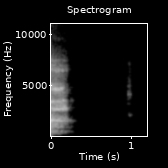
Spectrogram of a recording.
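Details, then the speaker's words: Adult physician imitating a child's croup cough: single short, harsh, seal-like barking cough from upper-airway narrowing high in the windpipe, linked to Omicron in children 5 and under; croup barking cough. "It's a restriction to airflow that's happening high up in the windpipe, and it sounds like this."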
